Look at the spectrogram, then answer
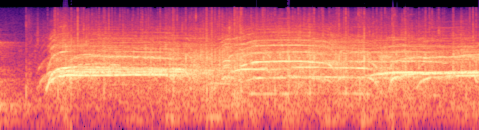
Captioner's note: audience applauds and cheers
